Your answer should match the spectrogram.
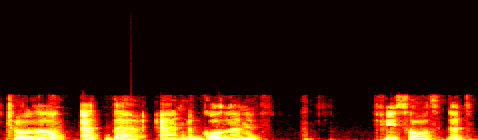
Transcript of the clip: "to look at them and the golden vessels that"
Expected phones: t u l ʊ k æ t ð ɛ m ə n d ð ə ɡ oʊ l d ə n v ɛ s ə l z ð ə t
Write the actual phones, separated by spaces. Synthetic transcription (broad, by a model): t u l ʊ k æ t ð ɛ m ə n d ɡ oʊ l d ə n f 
